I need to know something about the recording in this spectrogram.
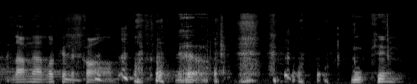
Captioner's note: all laughing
